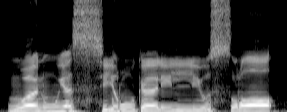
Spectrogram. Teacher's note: وَنُيَسِّرُكَ, ایک تو سین کے مخرج کا خیال رکھیے, آسان سی آواز ہے, اس میں سیٹی ہونی چاہیے. را اس میں موٹا پڑا جائے گا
